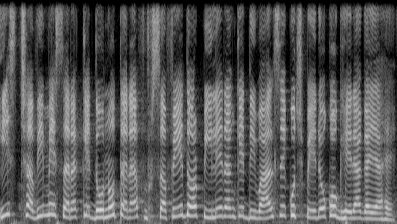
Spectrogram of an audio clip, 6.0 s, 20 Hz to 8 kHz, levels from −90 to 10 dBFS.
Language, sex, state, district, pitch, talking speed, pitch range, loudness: Hindi, female, Assam, Kamrup Metropolitan, 295 Hz, 200 wpm, 260-335 Hz, -14 LUFS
